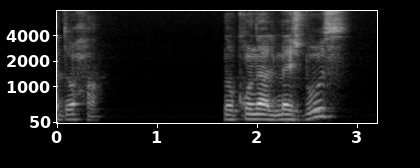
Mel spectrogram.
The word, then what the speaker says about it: Doha: Ça se prononce Doha. Doha.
